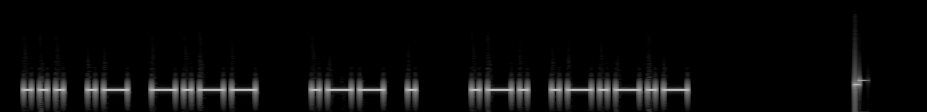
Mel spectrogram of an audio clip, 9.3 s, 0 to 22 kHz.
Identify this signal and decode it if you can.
Morse code, heard as a keyed tone, about 15 wpm, 700 Hz. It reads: SAY WE R.
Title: Sentences from Top 200 Words and Abbreviations 15wpm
